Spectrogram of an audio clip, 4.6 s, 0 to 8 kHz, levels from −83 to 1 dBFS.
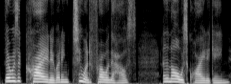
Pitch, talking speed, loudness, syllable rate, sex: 235 Hz, 245 wpm, -18 LUFS, 5.9 syllables/s, female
